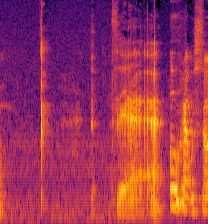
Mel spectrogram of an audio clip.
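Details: Repeated loud, drawn-out voiced burps during a mukbang eating session, with the eater saying "excuse me" between belches in a small room.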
